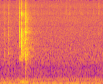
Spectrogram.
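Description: A short cluster of key clicks on a backlit computer keyboard about half a second in, a few quick presses.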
